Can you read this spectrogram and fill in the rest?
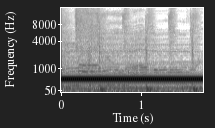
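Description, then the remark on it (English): A telephone rings on an outgoing call to a drummer's phone: one loud, steady electronic tone that holds unbroken for the whole moment, with no voices. “Let's see if Randy answers his phone randomly, or we just get his voicemail.”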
